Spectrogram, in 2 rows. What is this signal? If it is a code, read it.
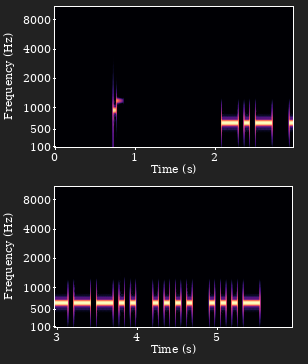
Morse code, heard as a keyed tone, about 17 wpm, 690 Hz. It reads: K8HV
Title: SOTA QSO Practice 17wpm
